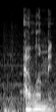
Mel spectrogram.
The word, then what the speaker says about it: LMNT: I drink a liter of water every morning, and I put element in it, which is magnesium and potassium. It's basically salt. LMNT is how it's spelled, if anyone's curious.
